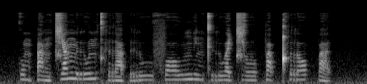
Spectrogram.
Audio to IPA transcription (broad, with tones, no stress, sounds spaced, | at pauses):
k o˦˥ m ʔ a˨˩ ŋ t͡ɕ a˥˩ ŋ r u˥˩ n kʰ r a˨˩ ʔ r uː˧ f ɔː˦˥ w ŋ i˧ n t r u˦˥ a̯ t͡ɕ ɤː˦˥ p a˦˥ p̚ kʰ r ɔː˥˩ k̚ p a˨˩ t̚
